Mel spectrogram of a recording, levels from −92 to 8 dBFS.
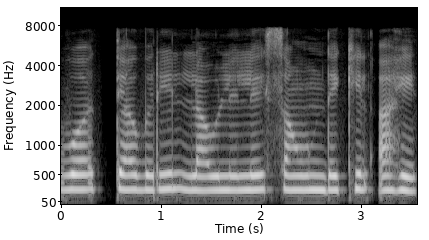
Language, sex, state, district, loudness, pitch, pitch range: Marathi, female, Maharashtra, Aurangabad, -15 LUFS, 245 Hz, 240-255 Hz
